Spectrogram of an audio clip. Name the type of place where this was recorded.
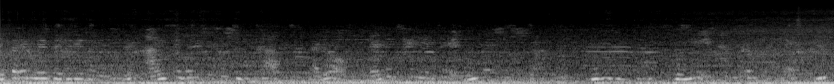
bus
